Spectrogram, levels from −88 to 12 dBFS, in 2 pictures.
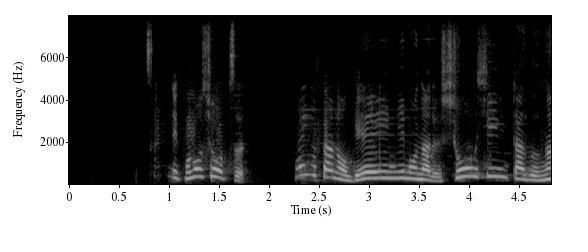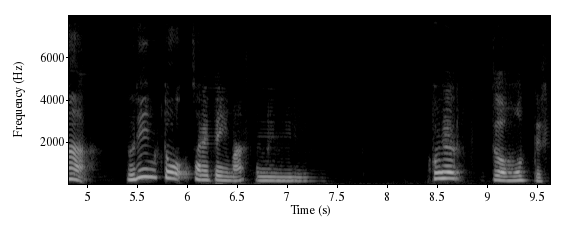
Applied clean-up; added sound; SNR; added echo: neural mask model DeepFilterNet 3.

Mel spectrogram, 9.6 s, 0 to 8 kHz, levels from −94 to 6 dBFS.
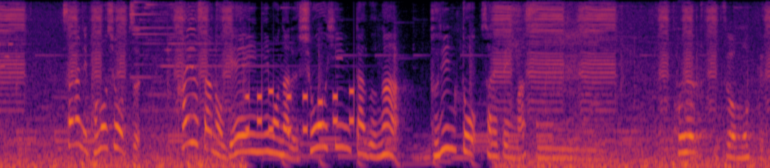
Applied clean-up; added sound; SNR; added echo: none; Telephone; 4 dB; none.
